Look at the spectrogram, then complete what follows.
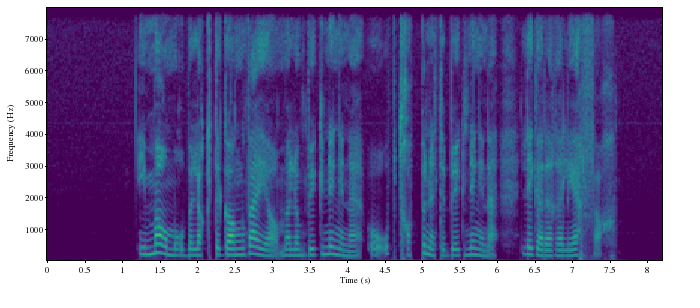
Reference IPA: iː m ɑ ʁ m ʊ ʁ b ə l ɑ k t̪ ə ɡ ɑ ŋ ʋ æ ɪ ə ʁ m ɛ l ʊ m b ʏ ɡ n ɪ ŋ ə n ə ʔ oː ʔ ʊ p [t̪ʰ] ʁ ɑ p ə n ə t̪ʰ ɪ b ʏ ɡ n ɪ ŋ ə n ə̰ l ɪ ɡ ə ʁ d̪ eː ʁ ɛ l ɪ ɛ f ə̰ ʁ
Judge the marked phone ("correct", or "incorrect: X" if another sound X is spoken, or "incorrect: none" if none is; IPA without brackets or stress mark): correct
